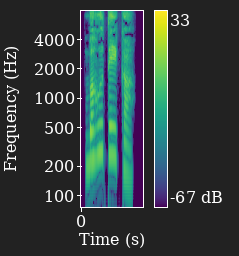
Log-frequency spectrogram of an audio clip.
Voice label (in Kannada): "ಬಹೂದಕ", Kannada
